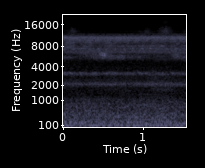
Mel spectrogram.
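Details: Crickets heard at night from a balcony under a cloudy, starless sky: a faint, unbroken high-pitched drone in several steady tonal bands, with a soft low rumble underneath.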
